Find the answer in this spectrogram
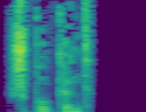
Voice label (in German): "spuckend", German; adjectives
